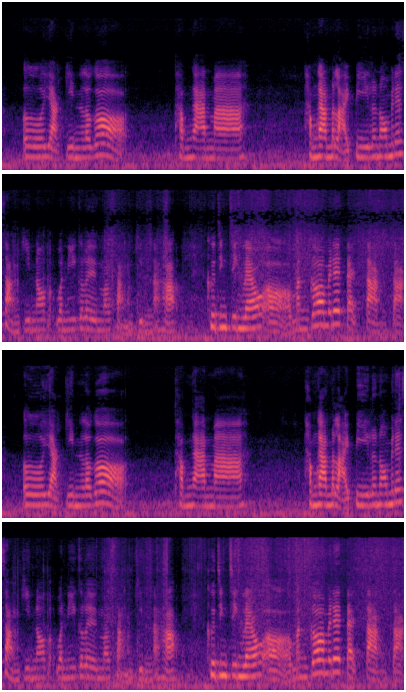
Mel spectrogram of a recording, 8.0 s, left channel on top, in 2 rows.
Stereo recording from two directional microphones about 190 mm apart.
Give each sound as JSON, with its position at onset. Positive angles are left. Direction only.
{"t": 0.2, "sound": "a woman's voice", "side_deg": -20}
